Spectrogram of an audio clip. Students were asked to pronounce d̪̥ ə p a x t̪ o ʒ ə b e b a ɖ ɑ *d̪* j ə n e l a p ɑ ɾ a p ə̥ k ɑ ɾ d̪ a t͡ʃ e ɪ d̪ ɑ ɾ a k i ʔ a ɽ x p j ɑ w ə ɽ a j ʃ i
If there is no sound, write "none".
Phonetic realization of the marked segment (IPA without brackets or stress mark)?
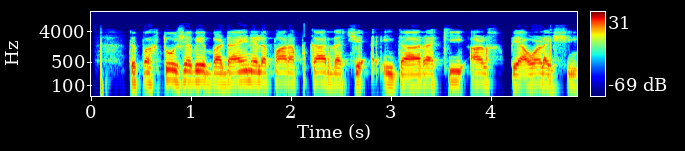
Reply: none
